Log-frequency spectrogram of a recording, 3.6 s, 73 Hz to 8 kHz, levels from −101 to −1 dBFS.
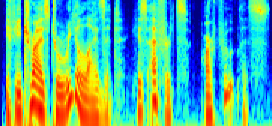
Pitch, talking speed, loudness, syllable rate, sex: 130 Hz, 165 wpm, -21 LUFS, 4.6 syllables/s, male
